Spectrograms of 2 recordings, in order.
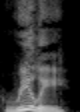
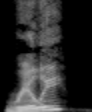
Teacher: when you ask a question like really, your voice goes up slightly at the end. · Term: Intonation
